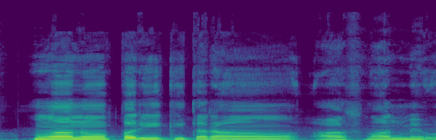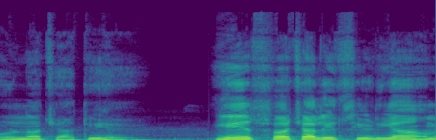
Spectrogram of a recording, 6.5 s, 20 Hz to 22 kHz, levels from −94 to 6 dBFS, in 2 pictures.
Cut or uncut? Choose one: uncut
